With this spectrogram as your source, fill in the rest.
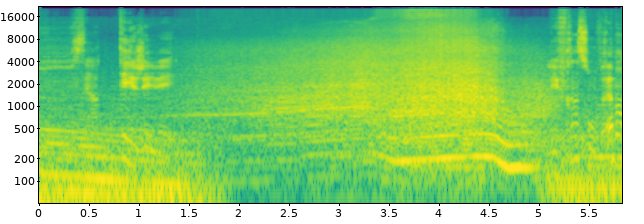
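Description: A BMW M5 Competition with four-wheel drive accelerates under heavy engine revving, its pitch rising through the gears with a brief shift dip, while someone talks over the start and end.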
